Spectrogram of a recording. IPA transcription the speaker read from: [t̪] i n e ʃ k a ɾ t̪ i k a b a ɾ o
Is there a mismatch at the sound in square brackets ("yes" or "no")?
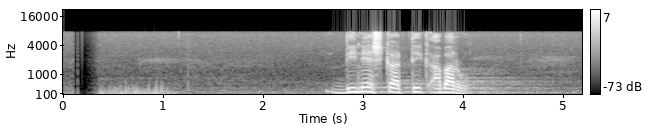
yes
